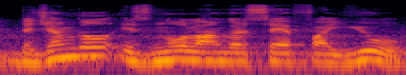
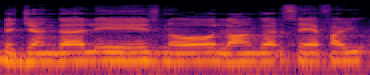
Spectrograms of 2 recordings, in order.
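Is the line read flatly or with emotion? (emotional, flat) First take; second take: emotional; flat. First: It is spoken with emotion in the voice. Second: It is read flatly, like plain reading. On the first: The speaker calls it right. "Tone के अंदाज में के हमारा यहाँ पर emotion क्या होना चाहिए" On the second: The speaker calls it wrong. "Reading के अंदाज में नहीं ... ऐसे नहीं"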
